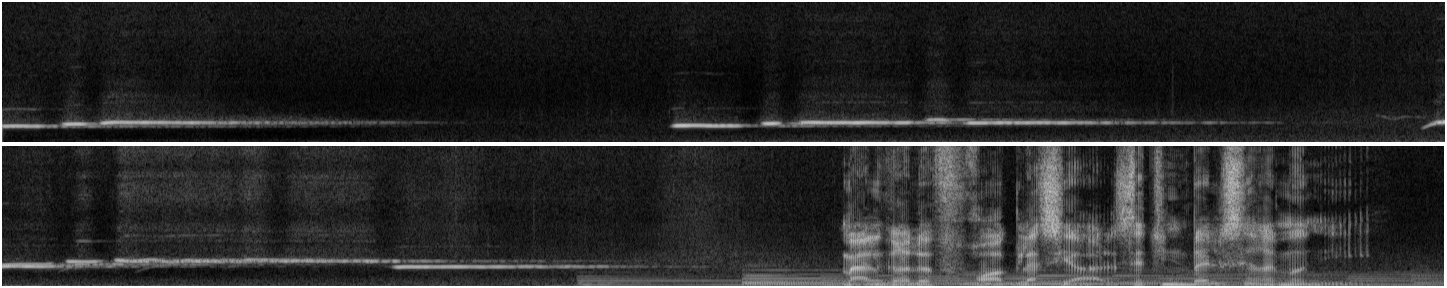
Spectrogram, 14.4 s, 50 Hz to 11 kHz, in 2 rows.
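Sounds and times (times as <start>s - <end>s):
whistled melody of a rock ballad: 0.0s - 2.1s, 3.4s - 6.2s, 6.9s - 14.4s
low rumbling outdoor background: 5.5s - 14.4s
speech: 11.5s - 14.1s.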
